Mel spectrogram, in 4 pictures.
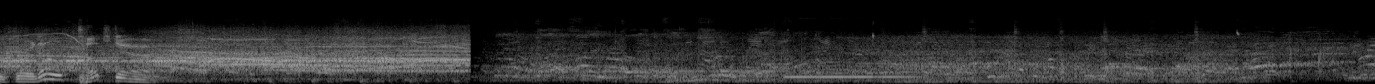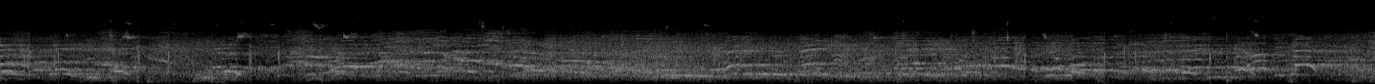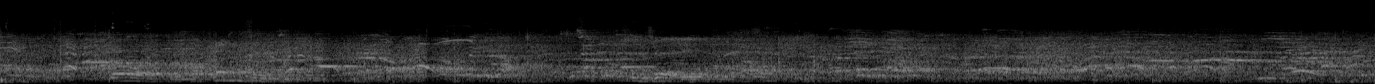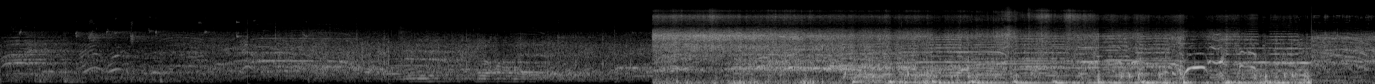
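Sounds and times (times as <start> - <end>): crowd and players voices: 0.0 - 55.0.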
